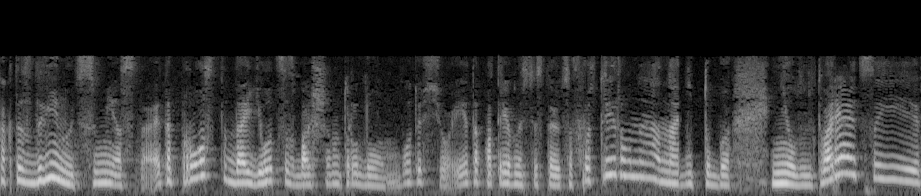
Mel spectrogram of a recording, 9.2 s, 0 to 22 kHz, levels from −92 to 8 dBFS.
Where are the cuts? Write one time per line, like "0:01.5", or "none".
0:06.8

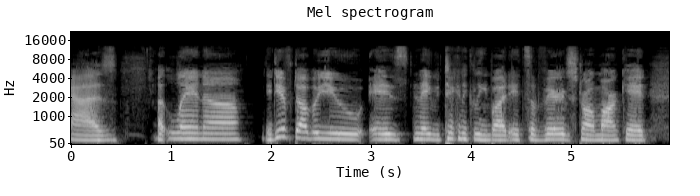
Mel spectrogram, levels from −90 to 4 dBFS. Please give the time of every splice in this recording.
0:02.0
0:04.2
0:05.0

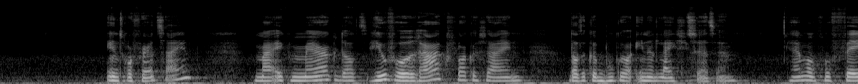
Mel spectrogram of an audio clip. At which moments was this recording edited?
0:03.7
0:06.9

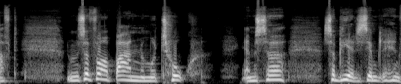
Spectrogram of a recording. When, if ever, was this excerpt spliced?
none

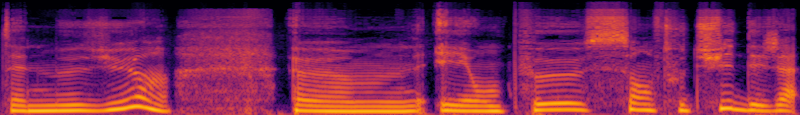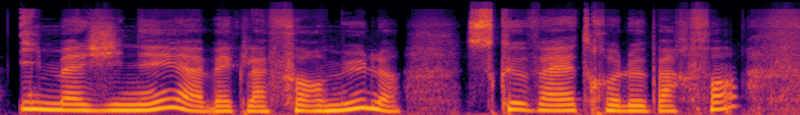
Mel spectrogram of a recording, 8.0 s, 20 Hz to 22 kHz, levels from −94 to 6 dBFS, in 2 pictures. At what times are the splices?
0:03.3

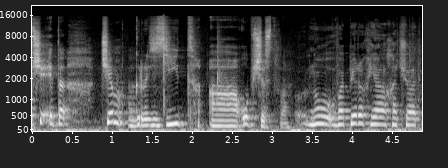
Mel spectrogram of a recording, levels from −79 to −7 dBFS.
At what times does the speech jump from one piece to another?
0:01.2

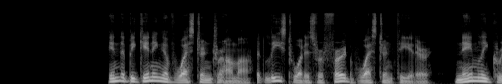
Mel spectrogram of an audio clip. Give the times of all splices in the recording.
0:02.6
0:03.5

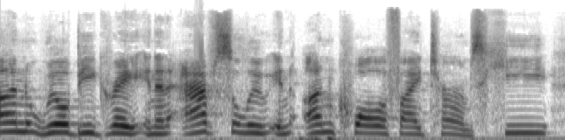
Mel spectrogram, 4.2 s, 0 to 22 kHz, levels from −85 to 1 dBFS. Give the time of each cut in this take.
none

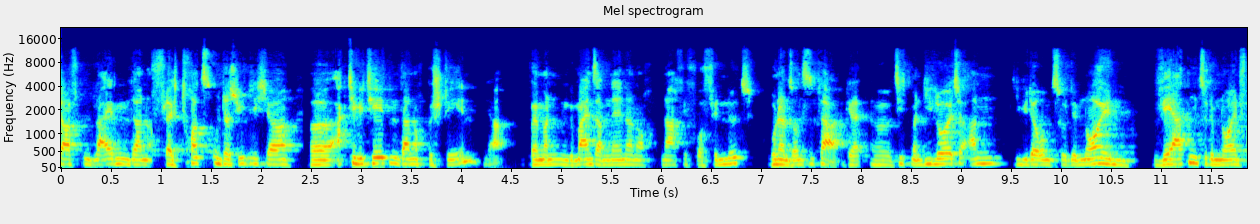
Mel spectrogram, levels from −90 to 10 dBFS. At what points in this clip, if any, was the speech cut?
0:00.9
0:02.4
0:07.0
0:10.8

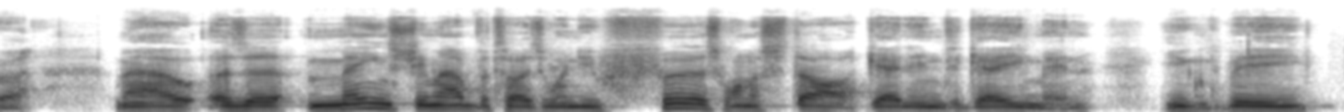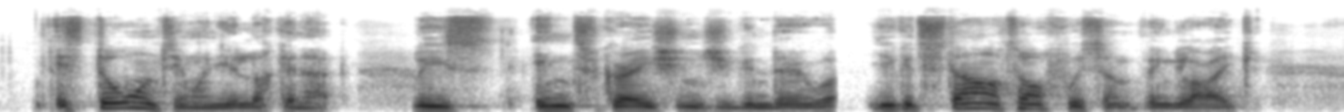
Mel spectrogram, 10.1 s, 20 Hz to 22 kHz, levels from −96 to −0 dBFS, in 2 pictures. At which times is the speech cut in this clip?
0:06.6
0:08.1

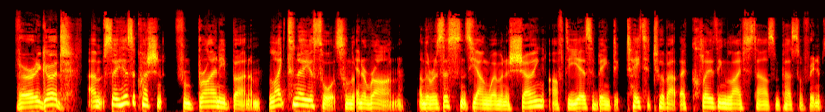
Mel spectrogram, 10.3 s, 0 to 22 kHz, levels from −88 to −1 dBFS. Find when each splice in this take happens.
0:01.0
0:02.1
0:03.3
0:04.4
0:05.1

